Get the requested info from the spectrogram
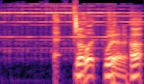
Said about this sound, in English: The phone is ringing.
